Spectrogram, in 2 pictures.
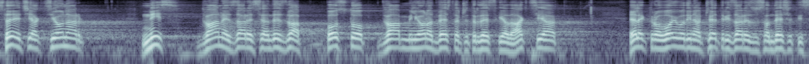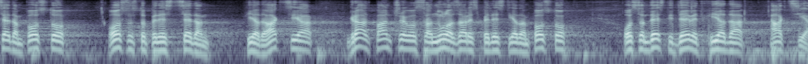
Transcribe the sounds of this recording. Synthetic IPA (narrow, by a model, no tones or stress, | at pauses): slʲe̞d̪et͡ɕiak̚t̪sio̞naɾ | nis | d̪ʋaːneːst̪zaːɾezsed̪amd̪esed̪ʋaːpo̞st̪o̞d̪ʋaːmilio̞ːnad̪ʋje̞st̪at͡ʃet̪ɾ̩d̪e̞set̪xiʎad̪aak̚t̪sija | elek̚t̪ɾo̞ʋojʋo̞d̪inat͡ʃe̞t̪ɾizaːɾe̞zosamd̪e̞set̪ised̪ampo̞st̪o̞ | osamst̪ope̞d̪ese̥t̪se̞d̪am | xiʎad̪aakt̪sijaɡɾaːd̪pant͡ʃeʋosanulˠazaːɾezpe̞d̪e̞se̥t̪jed̪anpo̞st̪o̞ | osamd̪e̞se̥t̪id̪e̞ʋet̪xiʎad̪aak̚t̪sija̰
